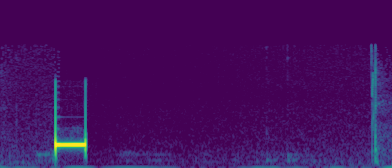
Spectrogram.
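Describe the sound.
Phone line tone after a caller's call is cut off: a single steady low beep lasting about a third of a second, followed by near silence and a faint click at the end.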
